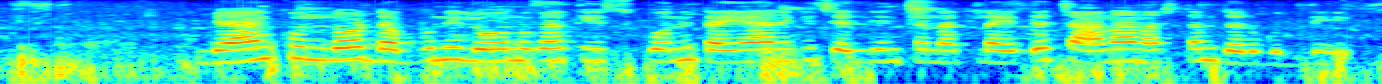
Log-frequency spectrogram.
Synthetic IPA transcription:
bjaːŋkulːo̞ːɖɐbːunilo̞ːnuɡaːt̪iːsu̥ko̞niʈɐjːaːnik̬it͡ʃe̞lːiɲt͡ʃɐnɐʈlɐjt̪e̞ːt͡ʃaːlaːnɐʂʈɐmd͡ʒɐɾuɡud̪ːi

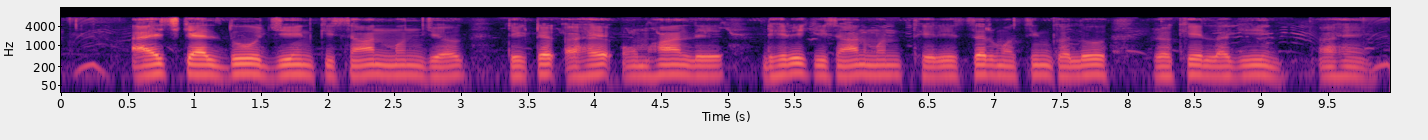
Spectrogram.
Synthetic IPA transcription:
aːɪt͡ʃkɛːld̪oːd͡ʒeːnkɪsaːnmənd͡ʒəɡ̚ | ʈeːk̚ʈəɾəɦɛʊmɦãleɖʱeːɾekɪsaːnmənt̪ʰeːɾesəɾməsiːnɡʱəloɾəkʰeləɡiːnəɦẽː

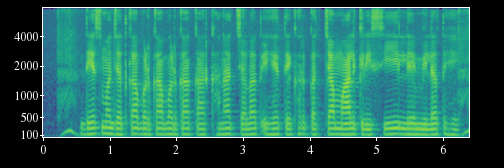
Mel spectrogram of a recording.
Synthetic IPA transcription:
d̪eːsmed͡ʒət̪kabəɽ̤kabəɽ̤kakaːɾkʰaːnat͡ʃələt̪ɦɛt̪eːkʰəɾkətːʃamaːlkɾisilemɪlət̪ɦɛː

